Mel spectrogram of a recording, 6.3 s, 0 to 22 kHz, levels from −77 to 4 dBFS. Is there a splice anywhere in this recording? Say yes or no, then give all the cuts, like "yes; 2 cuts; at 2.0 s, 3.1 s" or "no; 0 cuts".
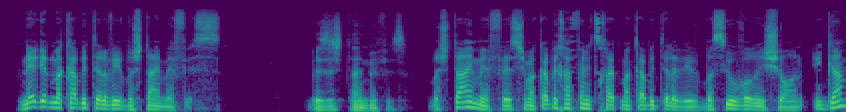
no; 0 cuts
